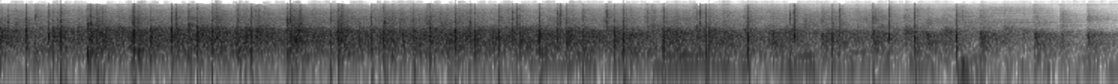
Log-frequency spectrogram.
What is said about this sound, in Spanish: Pido un aplauso, por favor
